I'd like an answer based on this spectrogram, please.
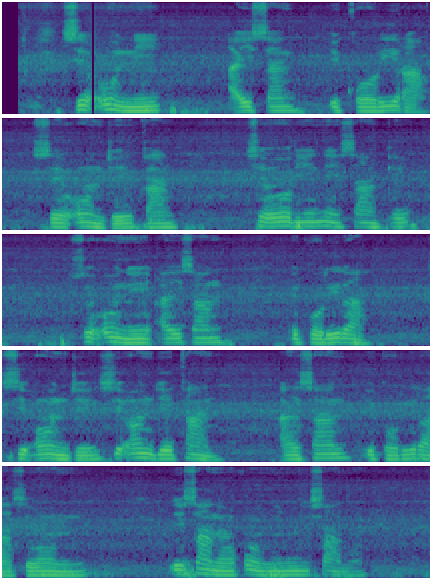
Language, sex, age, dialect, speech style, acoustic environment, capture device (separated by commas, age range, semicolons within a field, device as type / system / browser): Yoruba, male, 25-34, Nigeria - Nigerian Standard, happy, people talking; nature; silence; appliances, mobile / Linux / Chrome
